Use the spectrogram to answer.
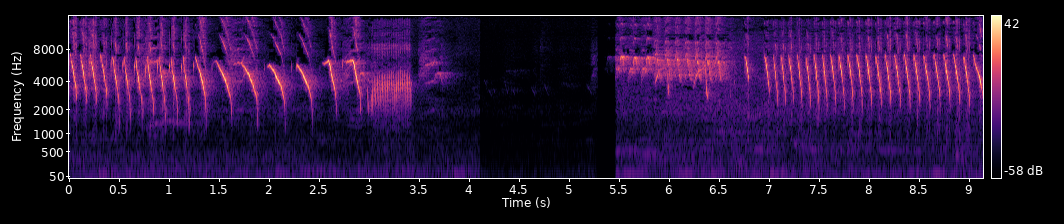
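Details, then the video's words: Canary singing energetically ('gacor'): a fast high trill gives way to slower, high downward-sweeping whistles, then a brief silence, and then a bright, rapid, evenly repeated trill running to the end. "kenari gacor"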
